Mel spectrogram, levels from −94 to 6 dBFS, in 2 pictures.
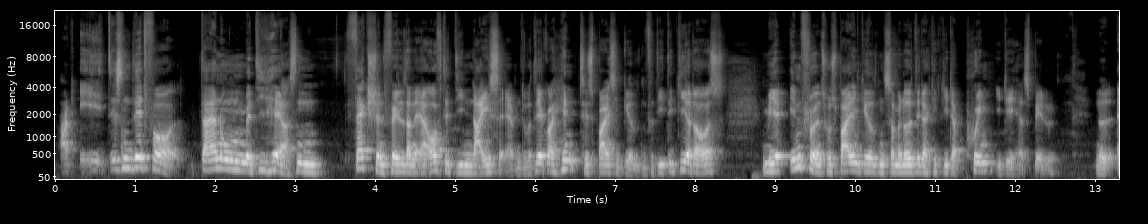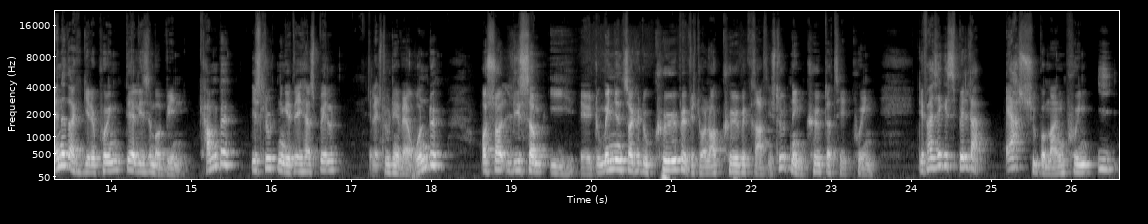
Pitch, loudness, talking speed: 160 Hz, -22 LUFS, 245 wpm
